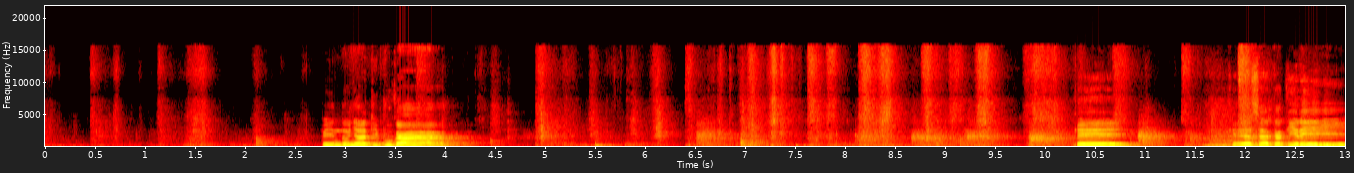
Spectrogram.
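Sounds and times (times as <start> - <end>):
wooden door knocks and scuffs: 11.6 - 12.2.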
